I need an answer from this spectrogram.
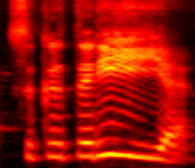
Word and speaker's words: secretaria: And because there is an ia, you stress the end, right? You say secretaria, secretaria. But if you have an accent on ta, then you have to say secretária, secretária.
